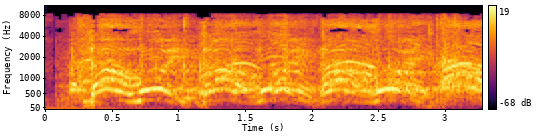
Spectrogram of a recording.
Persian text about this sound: شرکتداران گردی همایی در باغ کنار شهر الماتا علیه حکومت چنین نداهای اعتراضی بلند میکردند.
